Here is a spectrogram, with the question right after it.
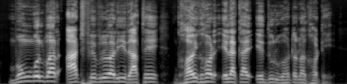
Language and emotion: Bengali, neutral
